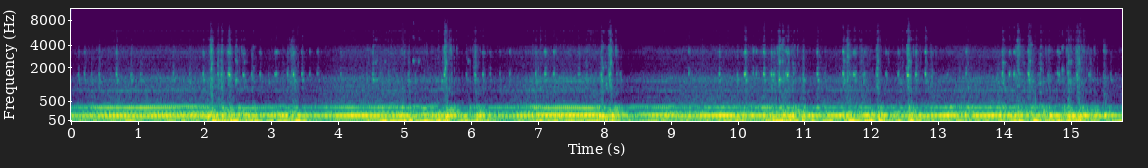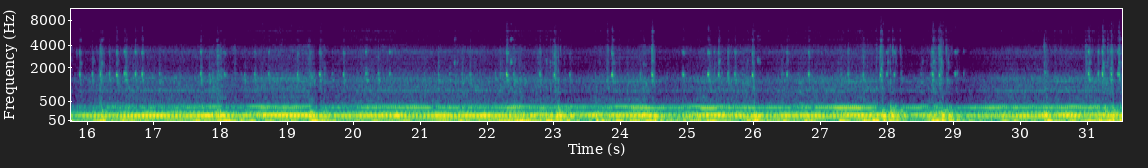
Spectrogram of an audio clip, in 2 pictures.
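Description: John Deere 190E excavator's diesel engine running steadily under working load, heard from inside the cab, with irregular clanks and knocks throughout as the boom and bucket move and push soil.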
